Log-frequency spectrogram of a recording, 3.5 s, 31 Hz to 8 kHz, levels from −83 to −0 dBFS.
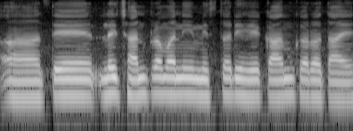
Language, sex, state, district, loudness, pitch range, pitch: Marathi, male, Maharashtra, Aurangabad, -23 LUFS, 135-145 Hz, 140 Hz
